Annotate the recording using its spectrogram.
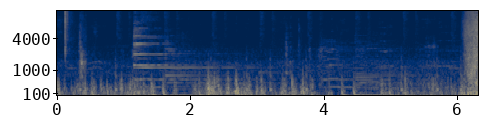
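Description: A sharp click, then about a second later a bright bell ding that rings on and fades, over background music.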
